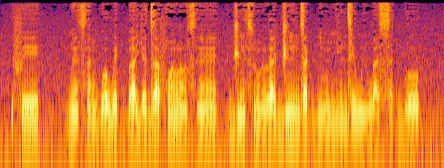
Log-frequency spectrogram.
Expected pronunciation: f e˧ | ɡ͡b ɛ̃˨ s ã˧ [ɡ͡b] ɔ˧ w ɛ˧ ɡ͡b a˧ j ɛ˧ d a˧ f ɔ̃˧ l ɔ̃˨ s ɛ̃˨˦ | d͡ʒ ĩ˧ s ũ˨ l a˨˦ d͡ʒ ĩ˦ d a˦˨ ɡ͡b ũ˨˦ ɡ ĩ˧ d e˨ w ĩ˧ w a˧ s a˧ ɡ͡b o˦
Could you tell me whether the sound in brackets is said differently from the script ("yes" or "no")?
no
